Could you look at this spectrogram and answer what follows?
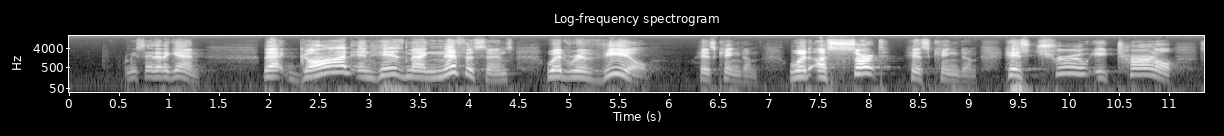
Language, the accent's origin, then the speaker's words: English; United States; I'm an American. I love America. I have allegiance to America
